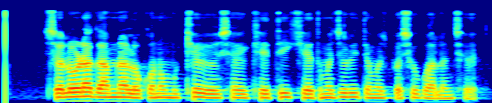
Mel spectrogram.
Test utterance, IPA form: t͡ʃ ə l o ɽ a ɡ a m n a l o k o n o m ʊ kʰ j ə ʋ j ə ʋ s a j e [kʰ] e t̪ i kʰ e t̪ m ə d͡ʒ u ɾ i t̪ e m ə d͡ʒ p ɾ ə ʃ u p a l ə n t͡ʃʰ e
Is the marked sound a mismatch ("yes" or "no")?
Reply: no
